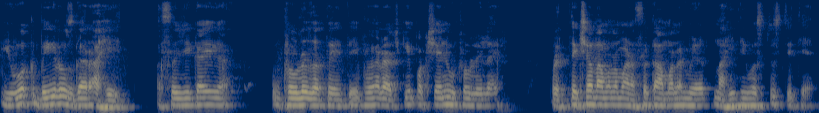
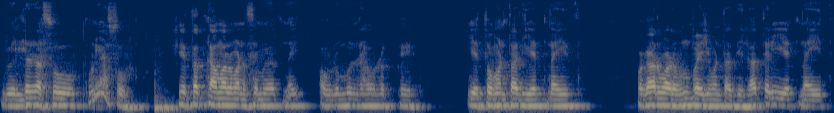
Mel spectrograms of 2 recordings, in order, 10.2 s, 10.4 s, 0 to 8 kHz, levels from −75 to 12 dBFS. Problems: constant background noise, continuous background conversations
